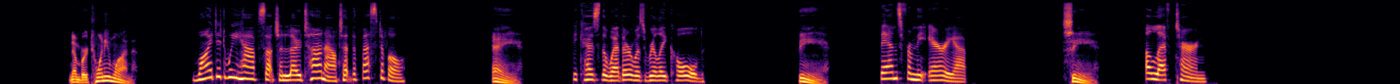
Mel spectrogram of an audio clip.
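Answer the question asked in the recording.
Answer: A: Because the weather was really cold.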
